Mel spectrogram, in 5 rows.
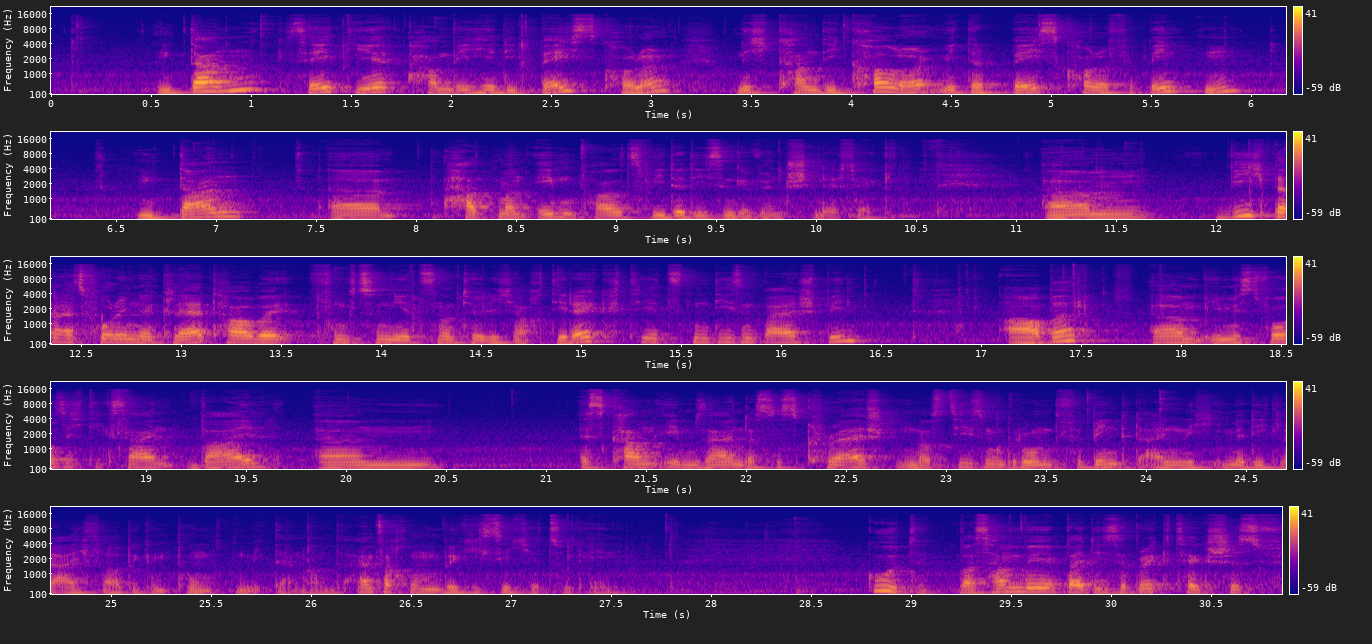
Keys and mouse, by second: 0.1 click, 1.9 shift+middle click, 3.9 click, 6.9 middle click, 11.5 shift+middle click, 13.8 shift+middle click, 14.9 click, 18.1 ctrl+z, 23.7 click, 28.4 middle click.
